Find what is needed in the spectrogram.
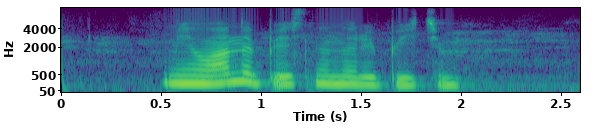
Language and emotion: Russian, neutral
